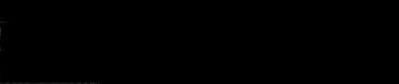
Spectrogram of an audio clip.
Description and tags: Heatsink Small - 24 - Audio - Audio 24
Various samples of a large and small heatsink being hit. Some computer noise and appended silences (due to a batch export).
